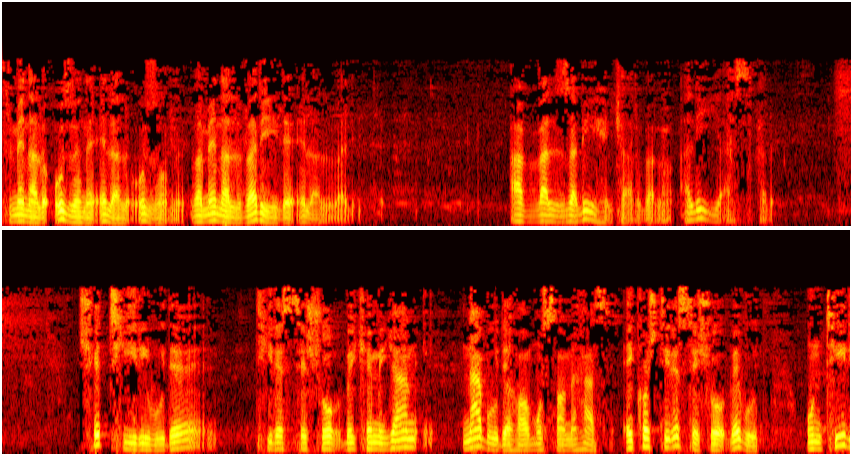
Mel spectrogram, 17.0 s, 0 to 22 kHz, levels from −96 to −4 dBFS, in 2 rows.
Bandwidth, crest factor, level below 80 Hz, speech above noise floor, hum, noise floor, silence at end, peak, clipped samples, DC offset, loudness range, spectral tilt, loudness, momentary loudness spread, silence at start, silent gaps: 8 kHz; 20 dB; -60 dBFS; 36 dB; none; -64 dBFS; 0 s; -8 dBFS; under 0.1%; under 0.1%; 7 LU; -4.5 dB/octave; -28 LUFS; 15 LU; 0 s; none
